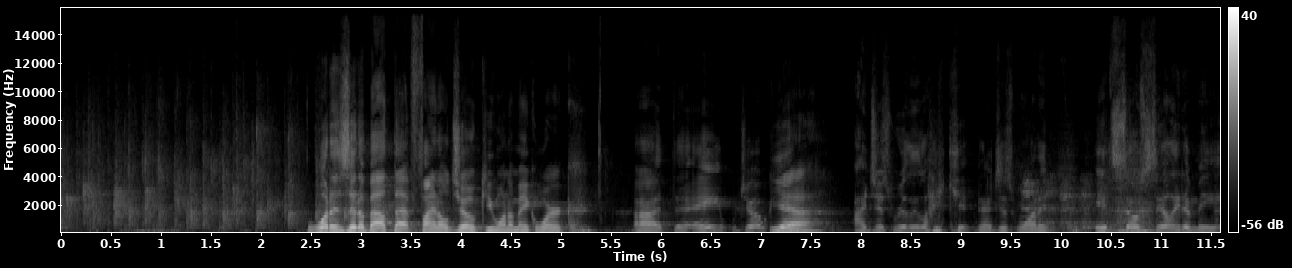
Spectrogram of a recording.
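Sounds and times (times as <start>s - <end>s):
audience applauding a performer: 0.0s - 2.8s
speech: 2.4s - 11.5s
laughter: 9.5s - 11.5s.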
